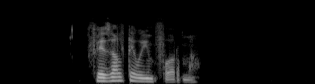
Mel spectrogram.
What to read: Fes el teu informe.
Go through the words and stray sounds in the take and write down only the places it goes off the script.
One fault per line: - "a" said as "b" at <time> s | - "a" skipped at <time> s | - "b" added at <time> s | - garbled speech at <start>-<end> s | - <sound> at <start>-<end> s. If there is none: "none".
none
